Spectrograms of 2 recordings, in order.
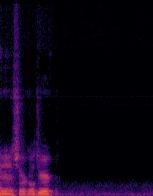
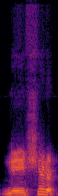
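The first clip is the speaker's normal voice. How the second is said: put-on voice; 8 semitones higher, slower than usual. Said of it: "I can't do the voice".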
